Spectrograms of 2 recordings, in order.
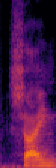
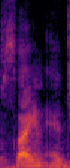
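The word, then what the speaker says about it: sinh: हैं छोटे से, देखो साइन एच एक्स कोई इसको हाइपरबोलिक साइन, ये हाइपरबोलिक साइन होता है, शाइन की रीड करता है, शाइन मैं तो शाइन रीड नहीं कर रहा हूँ, सिंपली साइन बोलकर इसको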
